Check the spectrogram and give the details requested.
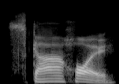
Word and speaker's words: Skaarhoj: that gets asked is how do you say the company name and um this this might help you ska hoy skahoy so there you go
